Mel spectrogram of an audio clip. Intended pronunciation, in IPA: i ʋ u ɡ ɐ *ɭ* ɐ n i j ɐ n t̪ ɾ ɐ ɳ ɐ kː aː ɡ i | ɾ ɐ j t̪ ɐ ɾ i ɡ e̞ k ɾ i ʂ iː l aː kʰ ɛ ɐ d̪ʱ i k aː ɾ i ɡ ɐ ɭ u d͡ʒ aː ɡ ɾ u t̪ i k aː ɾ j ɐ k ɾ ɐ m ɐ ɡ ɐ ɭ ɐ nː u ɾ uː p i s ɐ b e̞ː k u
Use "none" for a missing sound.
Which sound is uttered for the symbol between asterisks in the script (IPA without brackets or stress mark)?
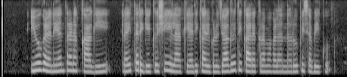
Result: ɭ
